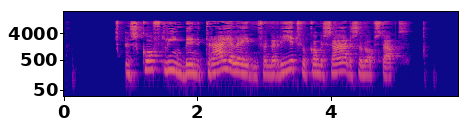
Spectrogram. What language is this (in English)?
Western Frisian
